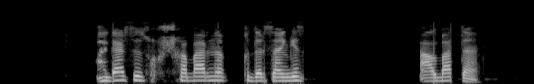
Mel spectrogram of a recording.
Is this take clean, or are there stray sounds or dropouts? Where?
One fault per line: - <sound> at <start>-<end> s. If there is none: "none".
none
